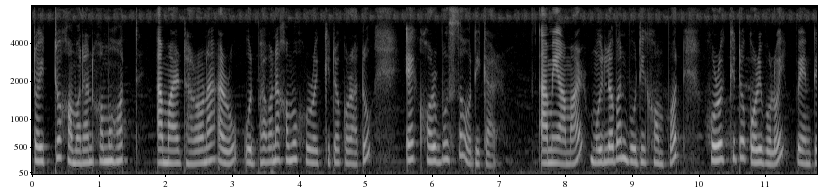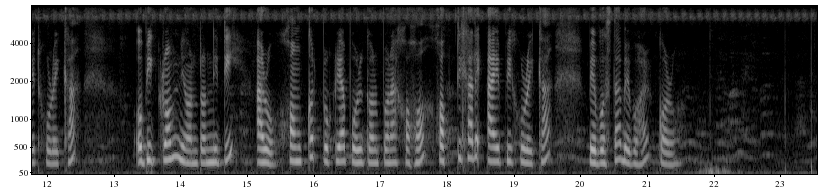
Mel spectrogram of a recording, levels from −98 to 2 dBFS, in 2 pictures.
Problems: constant background noise, background conversations at intervals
